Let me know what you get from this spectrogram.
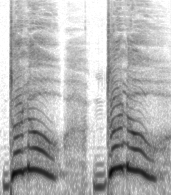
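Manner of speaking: high, loud scream for water. Acted. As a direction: howl it out across the hills. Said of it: "et hurlait".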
